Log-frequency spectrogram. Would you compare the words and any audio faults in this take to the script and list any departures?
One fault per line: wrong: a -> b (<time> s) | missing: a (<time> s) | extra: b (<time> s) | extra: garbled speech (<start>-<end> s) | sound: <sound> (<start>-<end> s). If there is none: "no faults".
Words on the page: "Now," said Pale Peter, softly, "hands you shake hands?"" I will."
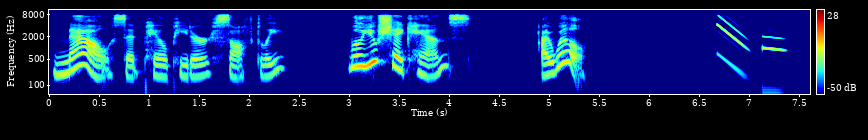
wrong: hands -> will (3.0 s)
sound: chirp (6.7-7.4 s)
